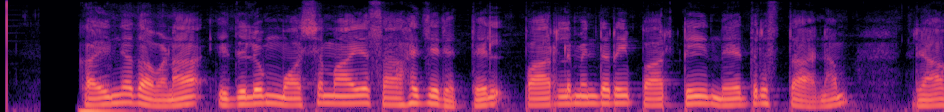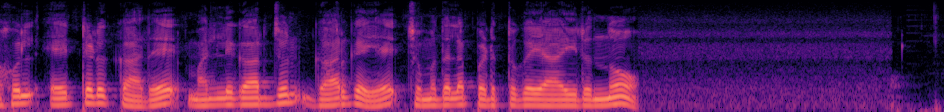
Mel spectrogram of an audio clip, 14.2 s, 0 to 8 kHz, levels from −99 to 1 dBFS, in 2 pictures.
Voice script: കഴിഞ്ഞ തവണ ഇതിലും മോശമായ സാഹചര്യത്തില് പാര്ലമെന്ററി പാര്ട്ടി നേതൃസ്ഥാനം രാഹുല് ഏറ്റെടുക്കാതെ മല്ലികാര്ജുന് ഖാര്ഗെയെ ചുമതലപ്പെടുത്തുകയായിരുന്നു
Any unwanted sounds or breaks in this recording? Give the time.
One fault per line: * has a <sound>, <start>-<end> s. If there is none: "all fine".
all fine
